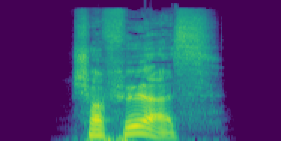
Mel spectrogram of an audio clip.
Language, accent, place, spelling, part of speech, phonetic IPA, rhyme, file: German, Germany, Berlin, Chauffeurs, noun, [ʃɔˈføːɐ̯s], -øːɐ̯s, De-Chauffeurs.ogg
- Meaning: genitive masculine singular of Chauffeur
